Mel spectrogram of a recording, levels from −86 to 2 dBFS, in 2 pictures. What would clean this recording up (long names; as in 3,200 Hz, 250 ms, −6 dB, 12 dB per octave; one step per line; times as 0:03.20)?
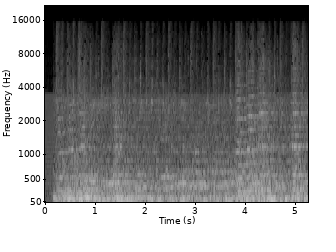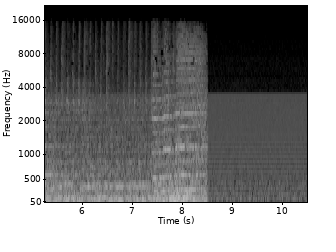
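hum removal 107.3 Hz, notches 32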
